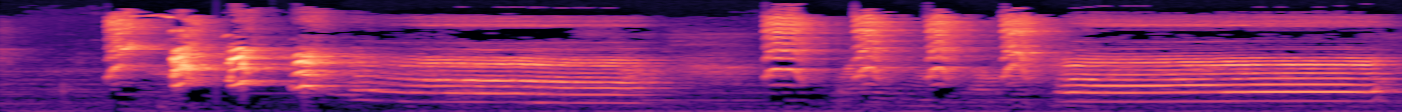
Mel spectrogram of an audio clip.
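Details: Husky protesting indoors as its collar goes on: a burst of three sharp yelping barks sliding into a sustained sagging howl, then another quick run of four yelps followed by a long, level howl.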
